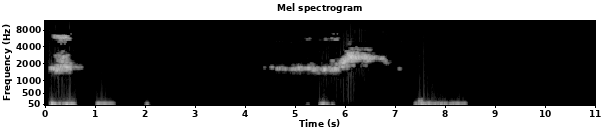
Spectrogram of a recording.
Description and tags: JK Einsteinium
High frequency musical whistle like sound, processed.
musical, noise, whistle, high-frequency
